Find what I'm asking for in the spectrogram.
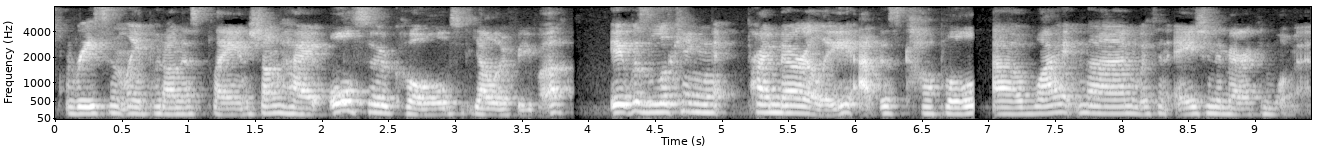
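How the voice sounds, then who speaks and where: A woman's voice: on the low side, fairly bright tone. A young woman hosting a casual interview, chatty and reflective, using many likes. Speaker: host. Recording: roomy echo.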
